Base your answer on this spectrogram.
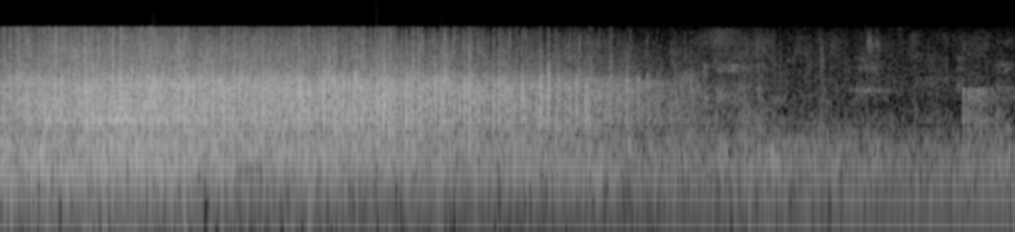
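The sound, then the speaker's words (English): Applause from a debate audience fills the opening seconds with dense, even clapping, then thins and fades steadily to near silence, with one last isolated clap at the end. “Un aplauso, por favor.”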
